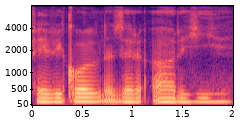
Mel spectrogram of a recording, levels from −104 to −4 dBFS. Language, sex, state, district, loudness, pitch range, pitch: Hindi, male, Arunachal Pradesh, Longding, -17 LUFS, 120-125 Hz, 120 Hz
